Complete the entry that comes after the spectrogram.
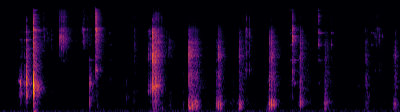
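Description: A person biting into a kurabye shortbread cookie and chewing it with crunches about twice a second; the loudest crunches come near the start and about three seconds in.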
